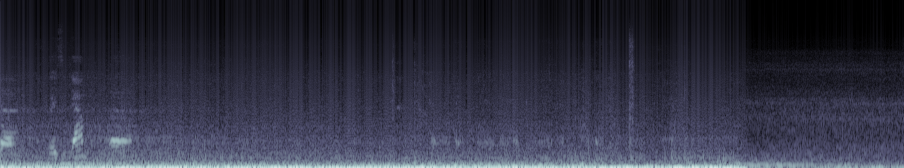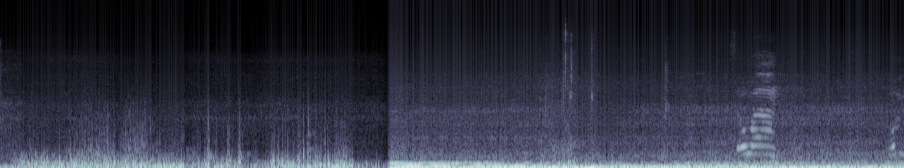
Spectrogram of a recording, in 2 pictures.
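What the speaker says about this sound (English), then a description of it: "Just turned off the tarmac onto gravel roads" A Land Rover turns off tarmac onto gravel roads in Norway's Jotunheimen. A steady low engine rumble mixes with wind buffeting the microphone, drops into a quieter, rougher stretch midway and then returns at full strength.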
